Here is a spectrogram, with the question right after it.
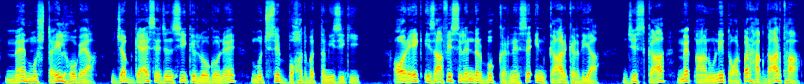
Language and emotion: Urdu, angry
